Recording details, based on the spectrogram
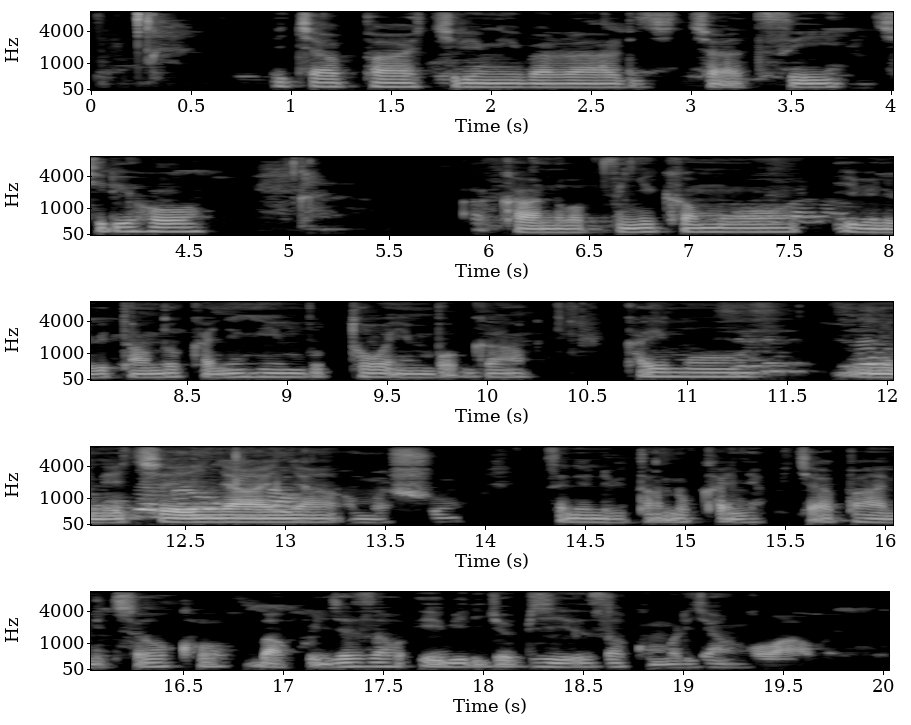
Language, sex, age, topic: Kinyarwanda, male, 18-24, finance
